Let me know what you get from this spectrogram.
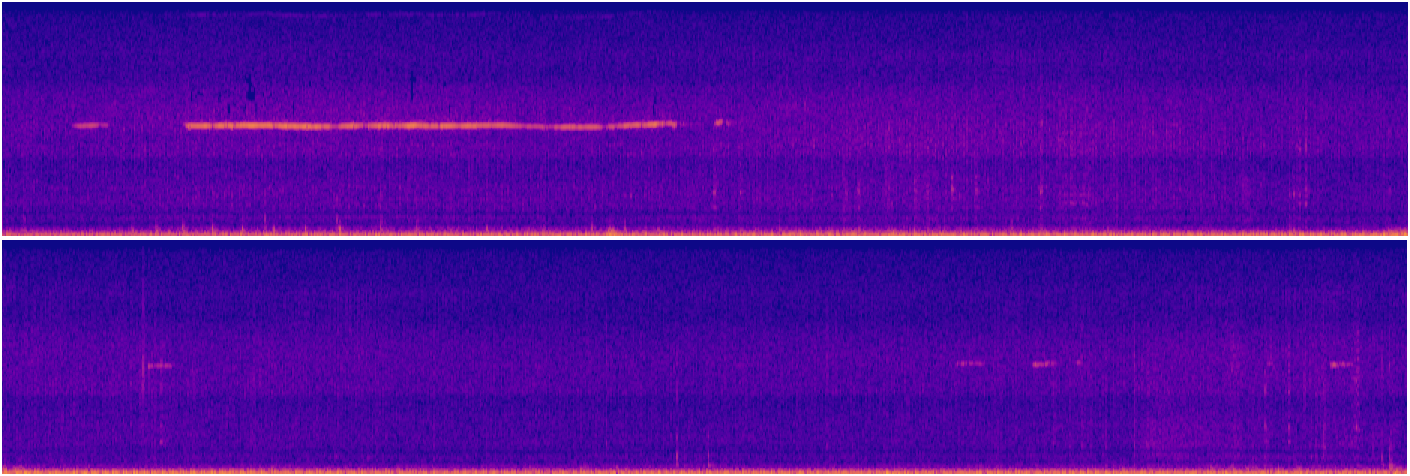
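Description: Land Rover Discovery engine running at low speed off-road, a steady low rumble throughout. A thin, high, steady whistle sounds for about four seconds near the start.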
